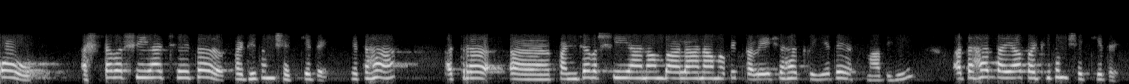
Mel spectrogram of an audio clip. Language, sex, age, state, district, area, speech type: Sanskrit, female, 18-30, Kerala, Palakkad, rural, conversation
